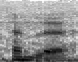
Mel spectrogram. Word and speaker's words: Tumblr: I think uh someone once said Tumblr. Yeah, Tumblr. Oh, Tumblr. Like the website.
